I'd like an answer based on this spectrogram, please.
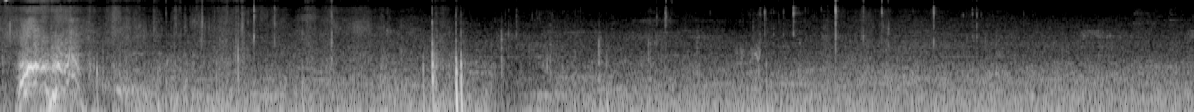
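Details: Rustling and zipper-like handling noise with a few soft footsteps over a low background hum, and no animal voice.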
